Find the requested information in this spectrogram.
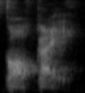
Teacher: This one is ka without the H, without any air coming out of your mouth when you pronounce this letter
